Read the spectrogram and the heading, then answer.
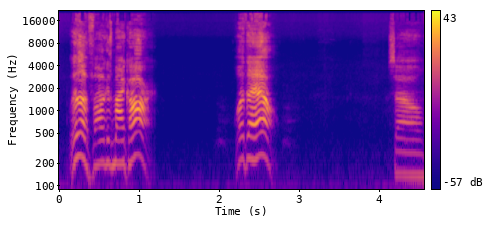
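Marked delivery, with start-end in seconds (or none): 0.1-2.8 high, loud disbelieving yell; angry shout. Retold or imitated. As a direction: shout it at the empty parking spot. Car missing, shouting profanities.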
